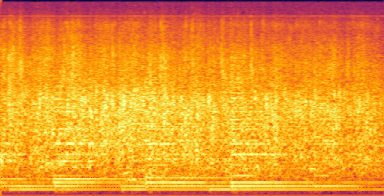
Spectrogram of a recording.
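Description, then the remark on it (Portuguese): A crowd gives a round of applause to Jesus, clapping steadily and loudly, a dense wash of many hands clapping at once, with sustained low musical tones humming underneath throughout. “Salva de palmas a Jesus por esse povo aí, ó.”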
